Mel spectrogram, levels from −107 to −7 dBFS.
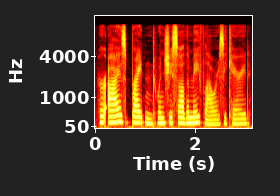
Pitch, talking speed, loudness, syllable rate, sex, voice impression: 175 Hz, 190 wpm, -19 LUFS, 5.1 syllables/s, female, very feminine, slightly adult-like, calm, elegant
